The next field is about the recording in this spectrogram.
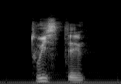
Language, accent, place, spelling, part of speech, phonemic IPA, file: French, France, Lyon, twister, verb, /twis.te/, LL-Q150 (fra)-twister.wav
- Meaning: to dance the twist, to twist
